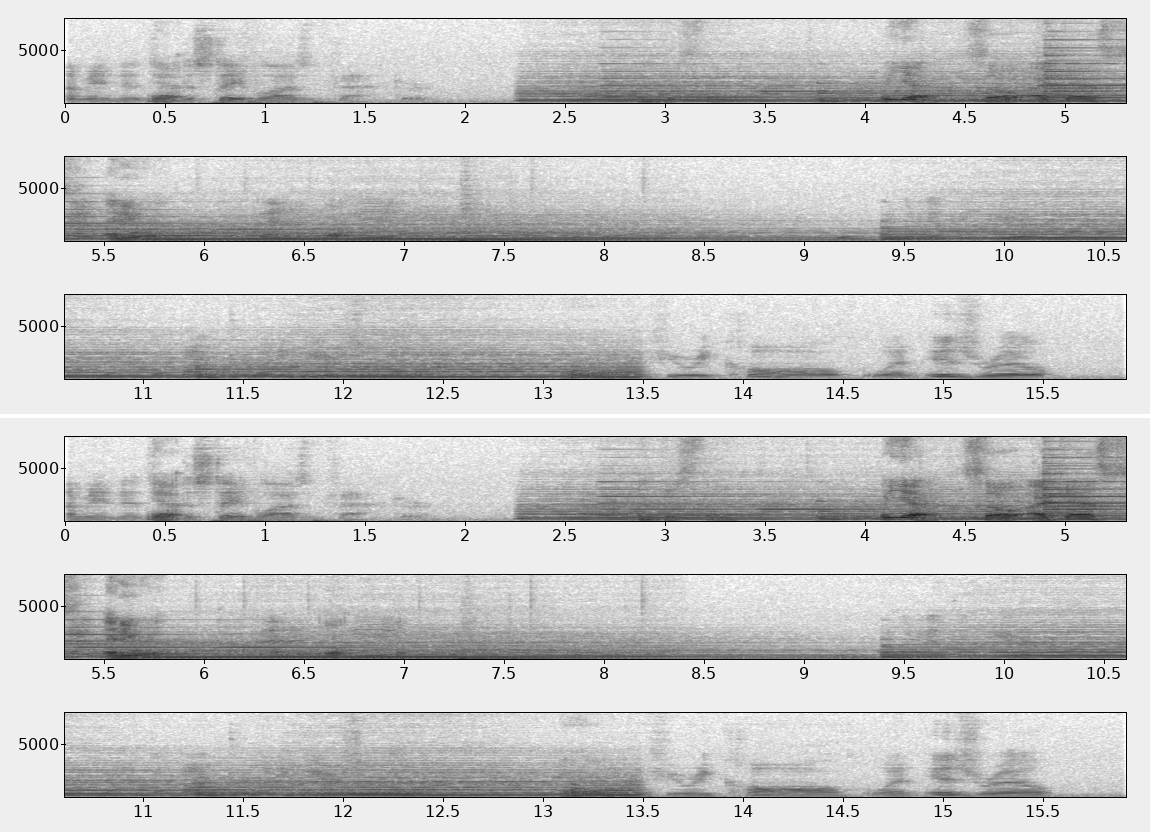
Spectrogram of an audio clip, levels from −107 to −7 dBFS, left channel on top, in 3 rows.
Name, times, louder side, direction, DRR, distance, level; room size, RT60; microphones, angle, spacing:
voice 1, 0.0-1.8 2.5-3.2 5.3-5.8 6.3-7.1 9.1-12.6 13.2-15.5, left 2 dB, 25° right, 2.9 m, -46 dB
sound 1, 0.7-2.0 2.7-5.2 6.6-6.7 7.1-9.3, equal, 20° left, 2.0 m, -51 dB
sound 2, 2.2-13.5, right 1 dB, ahead, 1.1 m, -36 dB
Church bell, 2.7-8.4, right 3 dB, 55° right, 1.8 m, -42 dB
voice 2, 2.9-3.4 4.1-5.8 6.6-6.7 13.0-13.4, right 5 dB, 70° right, 0.6 m, -30 dB
4.8 x 3.2 x 2.8 m
head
